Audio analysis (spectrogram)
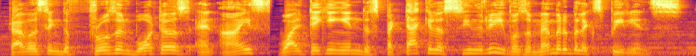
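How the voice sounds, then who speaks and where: A man hosting a game playthrough, giving casual, expressive commentary with a sense of wonder. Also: a little high, quick pace. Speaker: host of a game playthrough channel. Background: new-age music behind the voice.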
